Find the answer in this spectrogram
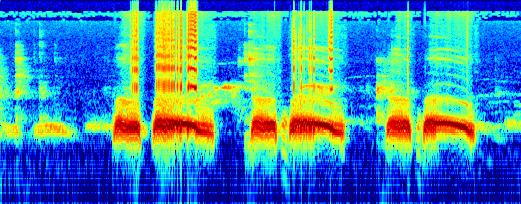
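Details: ['Spotted dove delivering continuous thúc gù cooing, loud low coos paired short then long, repeated about every second and a half, with a sharper click-like note mixed into one phrase.']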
